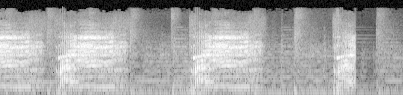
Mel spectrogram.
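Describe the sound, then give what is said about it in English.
Three loud, harmonically rich pig oinks and squeals, evenly spaced about every second and a half, with a faint low rumble between them and no talking. “PDB, give us the oinks.”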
